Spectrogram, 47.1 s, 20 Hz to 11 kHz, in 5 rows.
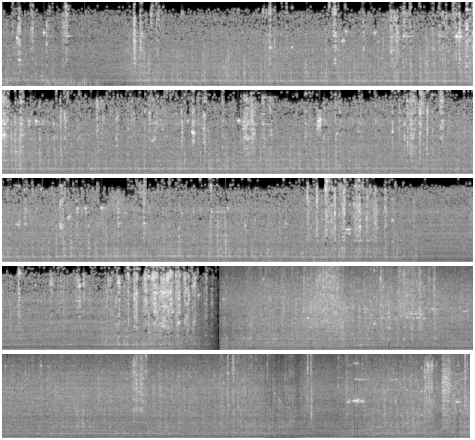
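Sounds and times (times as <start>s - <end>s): heavy diesel engine running: 0.0s - 47.0s
metallic clanks and knocks: 30.8s - 47.0s.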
